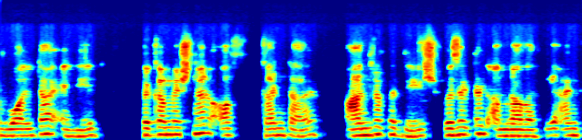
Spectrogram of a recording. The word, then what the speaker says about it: Guntur: In 1854, Walter Elliot, the commissioner of Guntur, Andhra Pradesh, visited Amravati and collected several बेटा sculptures. गुंटूर, Guntur, pronunciation is गुंटूर।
